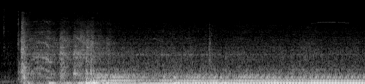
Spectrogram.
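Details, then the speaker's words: Built MK6 Golf R first start after installing CAT cams and resealing the cam tower: starter turns briefly, then an even, steady idle with no ticking or knocking, though leaking fuel and heavy oil smoke; cam timing then confirmed correct. Normal idle. "Alright, the engine sounds good, but I'm going to just verify that the cams are timed correctly, just in case."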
